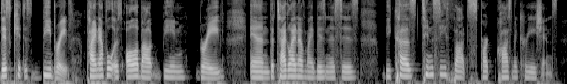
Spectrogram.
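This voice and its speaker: A woman with a French accent, fairly low in pitch, at a very slow pace against a quiet background. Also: fairly even intonation. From Caribbean. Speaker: artist and small business owner. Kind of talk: interview.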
